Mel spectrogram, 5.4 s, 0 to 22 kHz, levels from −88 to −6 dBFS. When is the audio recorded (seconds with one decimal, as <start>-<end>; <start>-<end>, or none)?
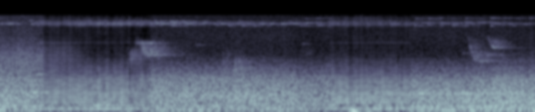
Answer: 0.0-0.4; 1.5-3.3; 4.1-5.4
